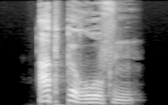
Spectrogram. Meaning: 1. to withdraw 2. to recall
- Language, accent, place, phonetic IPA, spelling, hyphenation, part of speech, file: German, Germany, Berlin, [ˈapbəˌʁuːfən], abberufen, ab‧be‧ru‧fen, verb, De-abberufen.ogg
